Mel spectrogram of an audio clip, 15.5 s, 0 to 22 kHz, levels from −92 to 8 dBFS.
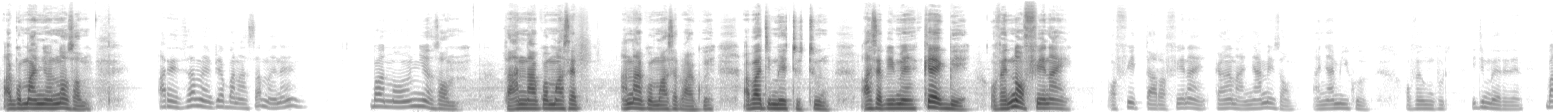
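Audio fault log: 4.14–4.74 s, zipper noise: a level change of roughly 25 dB is applied in 2 dB jumps, around twenty a second, rather than as a continuous ramp. Each jump is a small instant discontinuity in the waveform, so the speech carries a rapid ticking, zipping texture for the six-tenths of a second the level is moving, stopping just before "sa anno akwam azeb".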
